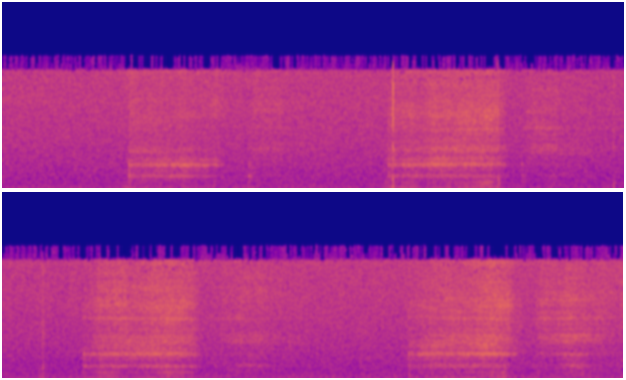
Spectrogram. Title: snoring all night long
